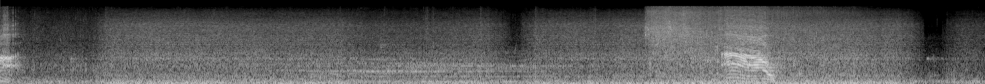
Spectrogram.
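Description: Steam hisses steadily from a pipe nearby.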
